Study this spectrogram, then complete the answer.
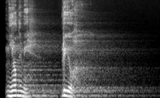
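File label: "Welcome Back", voice; sora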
